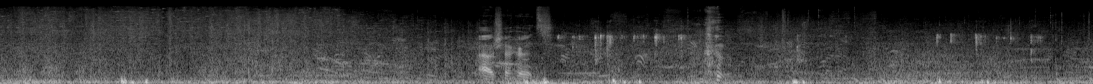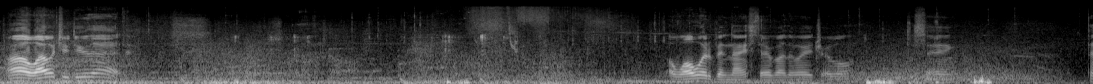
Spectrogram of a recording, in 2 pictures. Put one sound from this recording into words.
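Spell blasts and explosions crackle and boom in a game battle.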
